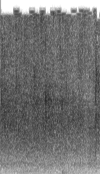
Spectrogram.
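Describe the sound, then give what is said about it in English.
Audience applause at a church service, thanking young helpers: dense, steady clapping from many hands that stays loud and even for the whole stretch, with no voices over it. “Would you give them a round of applause for helping me?”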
